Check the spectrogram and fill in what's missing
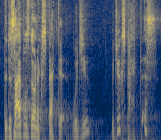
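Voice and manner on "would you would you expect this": whispered aside. Real, not acted. Rhetorical aside to congregation.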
